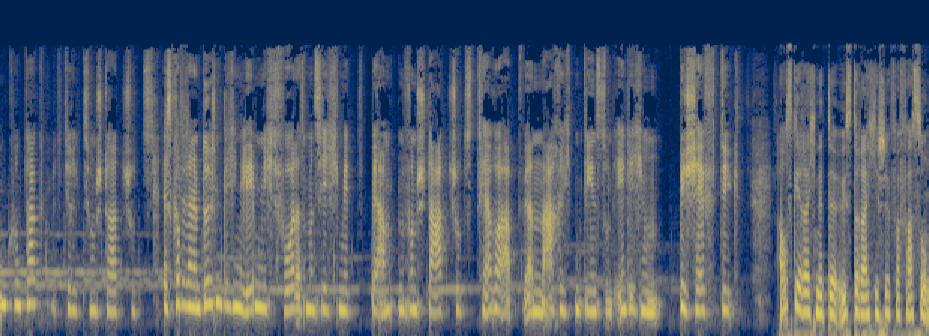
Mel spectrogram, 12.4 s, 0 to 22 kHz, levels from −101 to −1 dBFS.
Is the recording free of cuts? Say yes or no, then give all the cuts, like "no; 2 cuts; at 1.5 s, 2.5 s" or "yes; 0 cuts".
no; 1 cut; at 2.4 s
